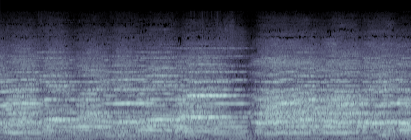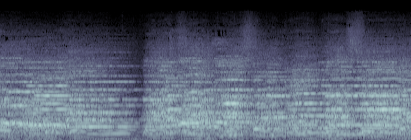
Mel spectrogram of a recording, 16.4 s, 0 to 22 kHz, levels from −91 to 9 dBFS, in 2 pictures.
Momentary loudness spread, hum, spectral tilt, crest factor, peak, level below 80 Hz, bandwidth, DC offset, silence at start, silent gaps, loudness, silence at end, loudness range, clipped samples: 6 LU; none; -4.5 dB/octave; 14 dB; -2 dBFS; -42 dBFS; 13.5 kHz; under 0.1%; 0 s; none; -16 LUFS; 0 s; 3 LU; under 0.1%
